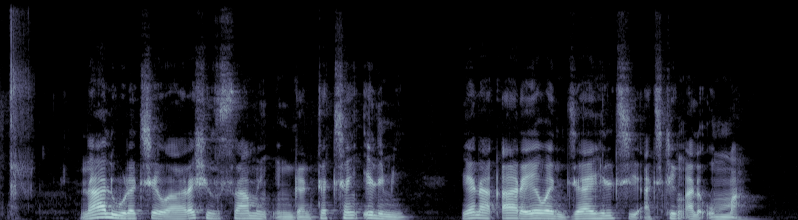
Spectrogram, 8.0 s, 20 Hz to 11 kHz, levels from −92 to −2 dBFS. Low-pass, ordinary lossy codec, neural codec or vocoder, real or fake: none; none; none; real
